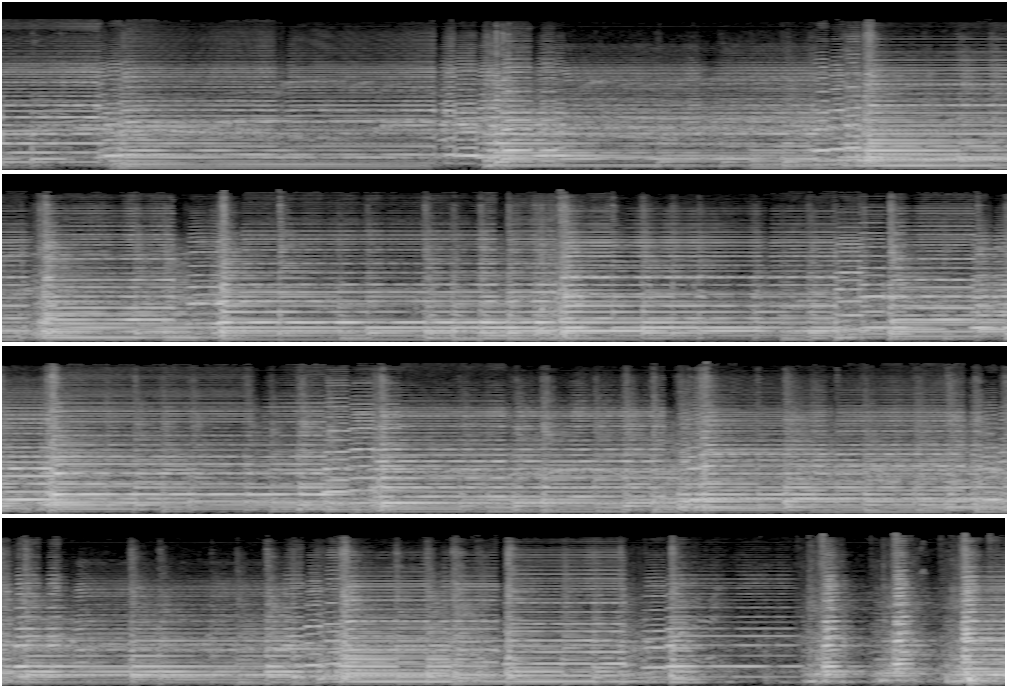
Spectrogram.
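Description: Accordion-led folk music with guitar, a steady beat and melody notes changing every second or so. Near the end a quick run of sharp strikes joins in.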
